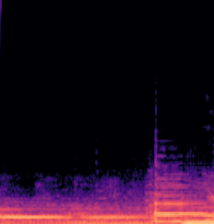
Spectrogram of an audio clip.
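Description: Live indie folk music between sung lines: acoustic guitar and a low held note ring on a sustained chord, then a new chord is struck about one and a half seconds in.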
